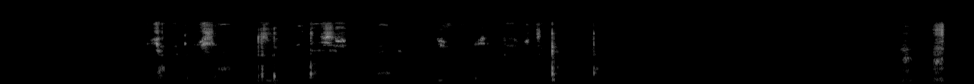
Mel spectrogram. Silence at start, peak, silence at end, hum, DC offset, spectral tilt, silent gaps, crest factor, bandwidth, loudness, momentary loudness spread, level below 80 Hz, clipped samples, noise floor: 1.5 s; -14 dBFS; 0.3 s; 50 Hz at -95 dBFS; under 0.1%; 4.5 dB/octave; none; 30 dB; 7.6 kHz; -38 LUFS; 24 LU; under -90 dBFS; under 0.1%; under -90 dBFS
